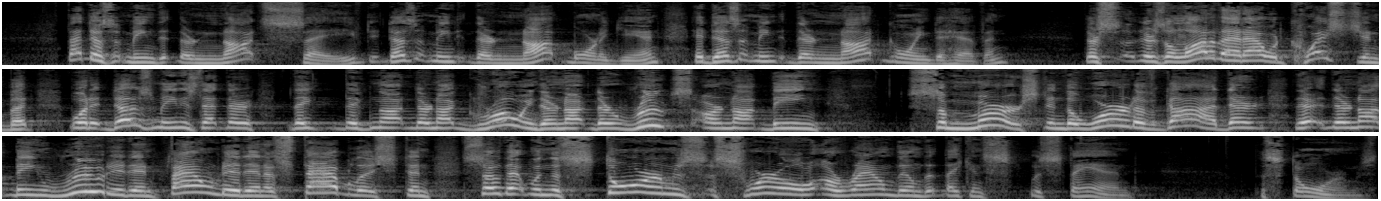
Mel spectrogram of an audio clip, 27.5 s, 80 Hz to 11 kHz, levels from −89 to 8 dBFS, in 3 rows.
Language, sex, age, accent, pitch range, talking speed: English, male, 50-69, American, 190-260 Hz, 185 wpm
